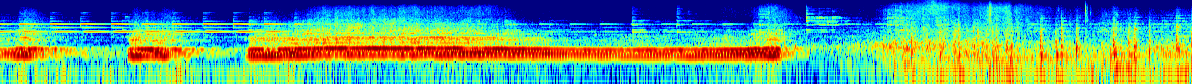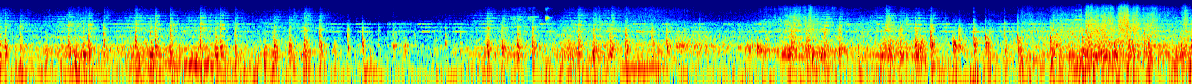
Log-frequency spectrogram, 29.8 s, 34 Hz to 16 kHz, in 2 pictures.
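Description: Steam locomotive #1702's chime whistle sounding for the grade crossing: a short blast, then a long one held for about seven seconds. It stops near ten seconds in, and the train's wheels then rumble and clatter over the rails right beside the track as the cars roll past.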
